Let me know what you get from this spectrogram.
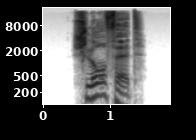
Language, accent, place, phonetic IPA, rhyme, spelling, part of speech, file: German, Germany, Berlin, [ˈʃlʊʁfət], -ʊʁfət, schlurfet, verb, De-schlurfet.ogg
- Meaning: second-person plural subjunctive I of schlurfen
